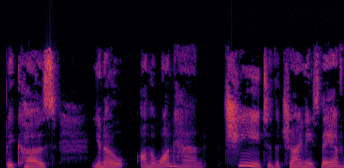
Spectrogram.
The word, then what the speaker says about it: qi: And would the Chinese word, I think sometimes it is spelled QI in your book, and some places do it as XI or something, but it's Qi. Qi, yes.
